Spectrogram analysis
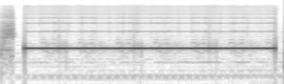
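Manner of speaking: squealing burst of laughter; high shrieking laugh. Real, not acted. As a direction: let a high giggle shriek out. Laughing at herself.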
